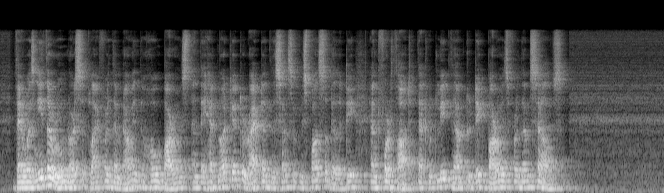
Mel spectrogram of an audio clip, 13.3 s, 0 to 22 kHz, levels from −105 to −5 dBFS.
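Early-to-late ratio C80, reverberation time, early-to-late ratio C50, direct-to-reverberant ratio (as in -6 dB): 9.0 dB, not exponential, 5.5 dB, -1.0 dB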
